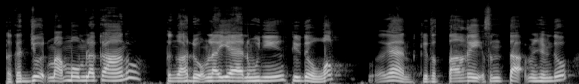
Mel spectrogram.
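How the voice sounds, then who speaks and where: A man's voice: on the high side, moderate pace, darkish tone. Malaysian Malay man teaching tajwid. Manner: chatty, checks understanding often. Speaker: Quran recitation teacher. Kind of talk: casual tajwid lesson with recited examples.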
